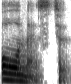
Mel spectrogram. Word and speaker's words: honest: O H, como português, às vezes ele é pronunciado, às vezes não, como na palavra hour e honest.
